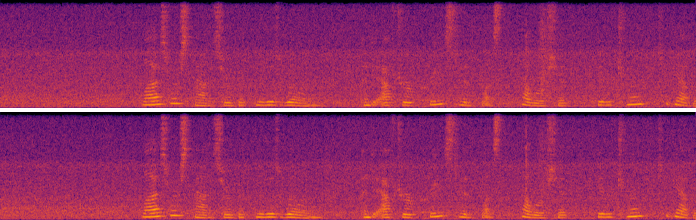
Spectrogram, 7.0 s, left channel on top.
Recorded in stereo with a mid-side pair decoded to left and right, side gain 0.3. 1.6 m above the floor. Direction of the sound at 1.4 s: 25° right.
